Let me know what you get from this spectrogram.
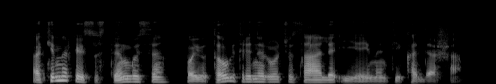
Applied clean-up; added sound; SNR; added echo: none; none; none; none.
